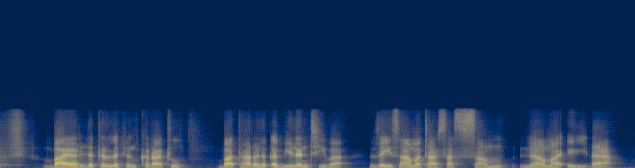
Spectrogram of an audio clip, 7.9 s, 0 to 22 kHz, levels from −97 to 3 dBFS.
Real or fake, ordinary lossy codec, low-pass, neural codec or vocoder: fake; none; none; codec, 16 kHz, about 1 kbps, DyCAST, with the encoder's durations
